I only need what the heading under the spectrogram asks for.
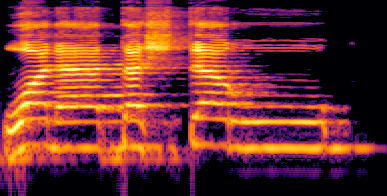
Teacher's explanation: وَلَا تَشْتَرُوا، وَلَا، یہاں بھی لام کو الف مدہ کی وجہ سے کھینچ کر ادا کیا جائے گا، اور آگے تا کو شین کے ساتھ ملائیں گے، اور شین کی جو آواز ہے یہ سیٹی کی مثل ادا ہوتی ہے · یہاں را کو واو ساکن کے ساتھ ملائیں گے تو کھینچ کر ادا کریں گے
